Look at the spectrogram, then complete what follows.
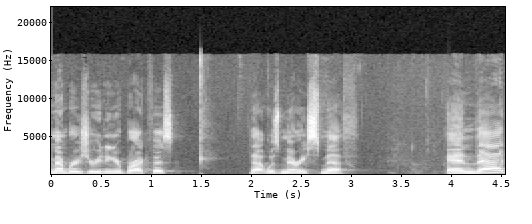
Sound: fingers snap

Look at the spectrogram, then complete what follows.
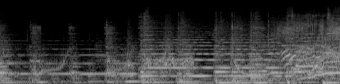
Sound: Word Monster squawks

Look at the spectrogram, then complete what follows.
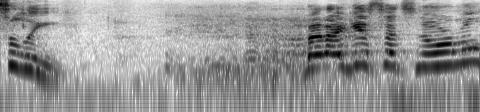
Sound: audience laughing

